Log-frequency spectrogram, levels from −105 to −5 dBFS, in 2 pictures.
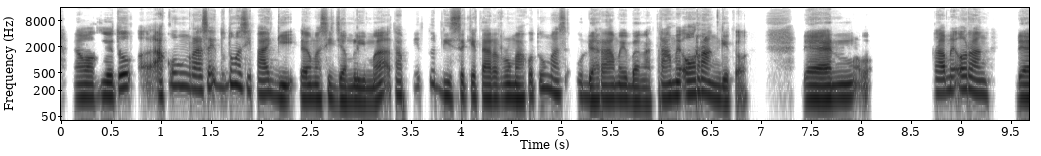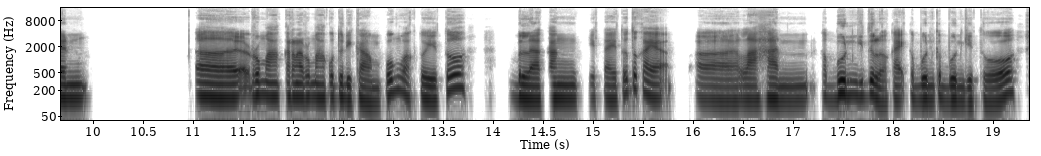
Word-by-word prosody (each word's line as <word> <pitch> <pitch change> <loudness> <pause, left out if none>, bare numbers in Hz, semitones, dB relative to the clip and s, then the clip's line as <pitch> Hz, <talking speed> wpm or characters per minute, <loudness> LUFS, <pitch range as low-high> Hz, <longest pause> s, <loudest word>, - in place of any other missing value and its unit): Nah, 135 - -1
waktu 150 +2 +1
itu, 235 +2 +4
eee, - - -12
aku 270 - -13 0.2
ngerasa 215 -1 -1
itu 250 -5 -7
tuh, 275 - +1
masih 235 -6 -1
pagi, 165 -7 0
masih 130 0 0
jam 120 - +2
5, 115 0 +1
tapi 155 -6 -8
itu 280 - -11
di 155 - -3
sekitar 135 -1 -1
rumahku 130 0 +1
tuh 225 - -4
mas 175 -5 -2 0.2
udah 135 -4 0
rame 130 +1 0
banget, 115 -2 -2
rame 145 +3 +1
orang, 165 -6 +2
gitu. 115 0 -4 0.5
Dan, 130 +1 +4
ee, - - -10 0.7
rame 175 +3 +2
orang 195 -5 +2 0.3
dan 135 -1 +1 1.1
eee, 140 -2 +5
rumah, 150 -1 +1
karena 145 0 +1
rumah 140 -1 -1
aku 140 - -3
tuh 140 - 0
di 125 - +1
kampung, 120 - -1
waktu 130 -7 0
itu, 225 - +3 0.5
belakang 130 -1 +2 0.2
kita 130 -1 -4
itu 125 - -11
tuh 220 - -1
kayak, 145 -6 +1 0.2
eee, 120 -3 -2
lahan 125 -1 0
kebun 155 +3 +3
gitu 150 -2 +2
loh, 110 - -4
kayak 125 +2 -4
kebun-kebun 125 -1 +1
gitu. 115 +7 +1
135 Hz, 165 wpm, -25 LUFS, 125-155 Hz, 1.1 s, eee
